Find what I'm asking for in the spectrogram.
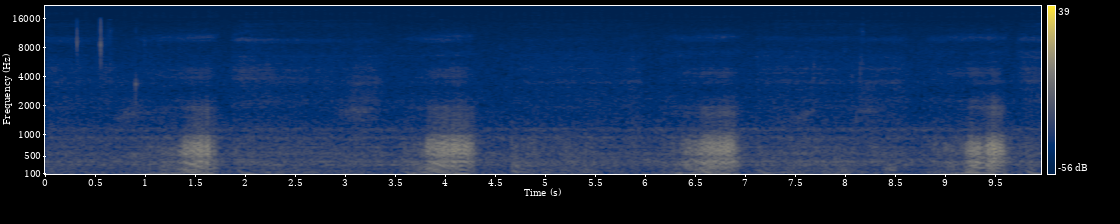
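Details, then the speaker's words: A sleeping baby lying with his bottom up in the air makes soft, regular snoring noises with each breath, about 23 a minute, in a quiet room; snoring. "sawing logs with his bum in the air."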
